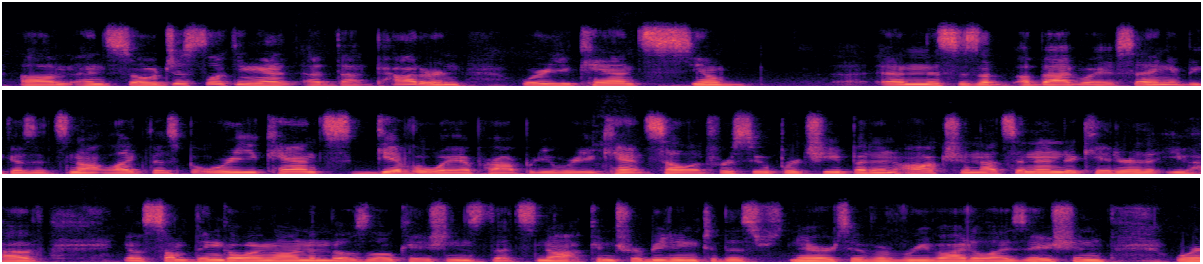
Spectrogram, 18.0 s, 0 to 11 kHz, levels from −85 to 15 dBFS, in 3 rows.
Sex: male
